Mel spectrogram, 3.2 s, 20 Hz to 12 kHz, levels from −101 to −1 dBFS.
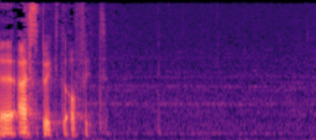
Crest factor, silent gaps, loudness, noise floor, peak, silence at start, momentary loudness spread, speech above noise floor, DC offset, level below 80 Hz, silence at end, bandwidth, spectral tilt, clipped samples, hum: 24 dB; none; -24 LUFS; -59 dBFS; -4 dBFS; 0 s; 22 LU; 35 dB; under 0.1%; -72 dBFS; 2.15 s; 11.5 kHz; -3 dB/octave; under 0.1%; none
